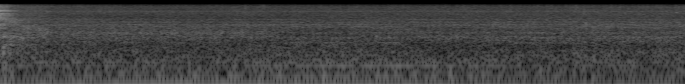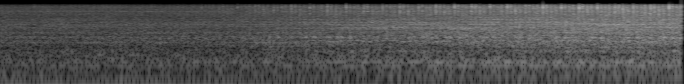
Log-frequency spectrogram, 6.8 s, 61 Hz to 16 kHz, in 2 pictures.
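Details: 2009 Audi Q7 4.2 V8 FSI at idle: uneven, lumpy beat with a recurring stumble about three per second; live data shows cylinder 4 misfiring, with the coil and spark plug to be checked.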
